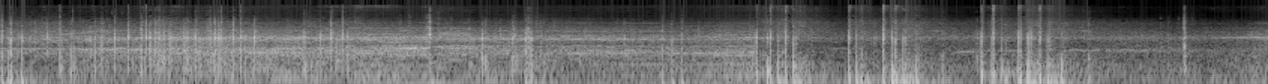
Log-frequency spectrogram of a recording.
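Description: Aerial fireworks going off: a continuous crackle and rumble of launches, with sharp bangs that bunch together between about five and seven seconds in.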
